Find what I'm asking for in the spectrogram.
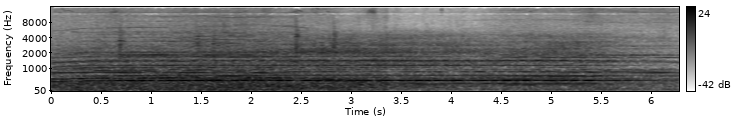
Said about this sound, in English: As soon as I say, you know, there's really something out there, we hear this deafening, this huge crashing sound, followed by a piercing whistle.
